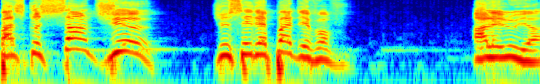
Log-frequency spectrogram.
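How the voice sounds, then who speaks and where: A man's raised, projected voice has a bright, sharp tone and very wide pitch swings. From Angola. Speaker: pastor. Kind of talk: sermon. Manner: animated.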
